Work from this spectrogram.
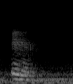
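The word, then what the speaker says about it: Р: And next we have air. Air. Repeat after me. Air. This is like the English letter R. Now, although it looks like a P, remember it's pronounced air.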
